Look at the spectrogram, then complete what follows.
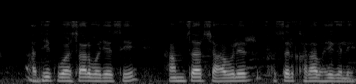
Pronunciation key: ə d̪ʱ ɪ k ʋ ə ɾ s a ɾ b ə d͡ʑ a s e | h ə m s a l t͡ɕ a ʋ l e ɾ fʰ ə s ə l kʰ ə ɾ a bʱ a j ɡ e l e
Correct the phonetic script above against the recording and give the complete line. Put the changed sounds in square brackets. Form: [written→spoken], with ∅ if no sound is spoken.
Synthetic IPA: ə d̪ʱ [ɪ→i] k ʋ ə ɾ s a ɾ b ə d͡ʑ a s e | h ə m s a [l→ɾ] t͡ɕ a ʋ l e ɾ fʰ ə s ə l kʰ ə ɾ a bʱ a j ɡ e l e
